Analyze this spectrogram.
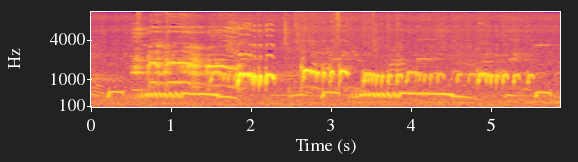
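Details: Several local zebra doves cooing together, played to coax reluctant birds into song. Low purring trills end in long sustained notes, with quick clipped higher coos repeating throughout and overlapping one another.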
